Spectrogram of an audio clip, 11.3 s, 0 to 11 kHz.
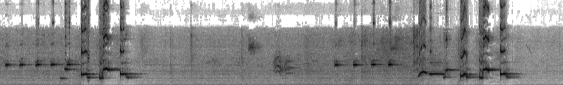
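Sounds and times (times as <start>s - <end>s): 
Oriental magpie-robin whistled song: 0.1s - 2.9s, 6.7s - 10.9s.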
